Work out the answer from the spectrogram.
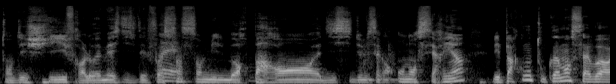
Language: French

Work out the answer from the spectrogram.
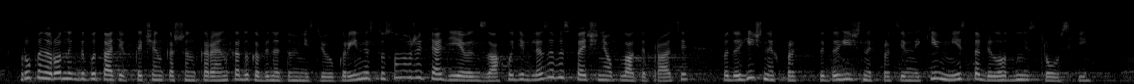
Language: Ukrainian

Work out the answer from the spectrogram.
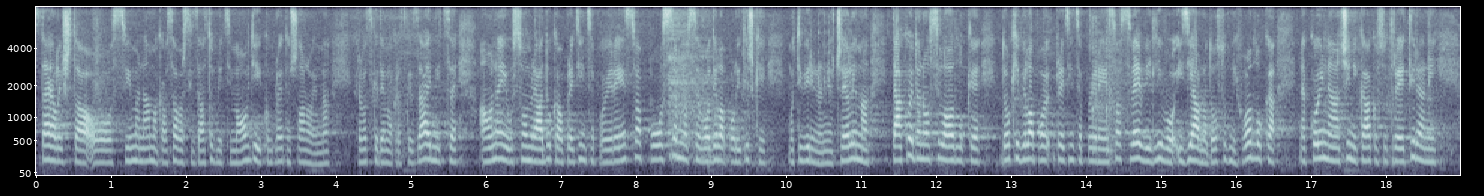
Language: Croatian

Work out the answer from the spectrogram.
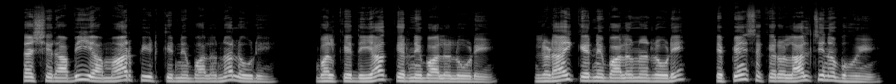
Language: Bhadrawahi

